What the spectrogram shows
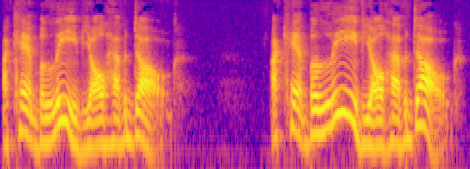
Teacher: were to say i can't believe you guys have a dog i'll use that off-glide schwa in words like can't and have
